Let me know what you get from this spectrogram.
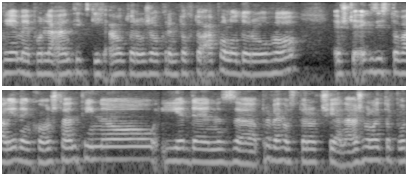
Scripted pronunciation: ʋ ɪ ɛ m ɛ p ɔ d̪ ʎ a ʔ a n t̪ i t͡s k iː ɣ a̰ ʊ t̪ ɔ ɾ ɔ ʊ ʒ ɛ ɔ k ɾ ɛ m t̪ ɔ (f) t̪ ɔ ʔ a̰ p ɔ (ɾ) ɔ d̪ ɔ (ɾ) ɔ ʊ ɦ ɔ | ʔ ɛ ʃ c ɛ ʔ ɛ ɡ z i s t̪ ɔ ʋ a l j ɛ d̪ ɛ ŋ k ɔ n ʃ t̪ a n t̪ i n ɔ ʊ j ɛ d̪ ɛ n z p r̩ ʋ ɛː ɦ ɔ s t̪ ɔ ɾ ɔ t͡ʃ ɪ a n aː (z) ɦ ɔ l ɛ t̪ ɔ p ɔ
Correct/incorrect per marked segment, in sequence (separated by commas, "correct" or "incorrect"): incorrect, incorrect, correct, incorrect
